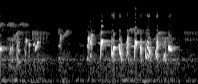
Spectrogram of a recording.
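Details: Bulbul confronting a territory owner with song: soft scratchy notes at first, a pause, then a loud quick phrase of whistled, slurred and chirped notes lasting nearly two seconds.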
